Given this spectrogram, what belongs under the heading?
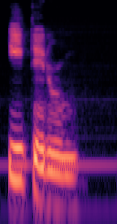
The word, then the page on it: iterum: Ecclesiastical; /ˈi.te.rum/; [ˈiː.te.rum̥]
